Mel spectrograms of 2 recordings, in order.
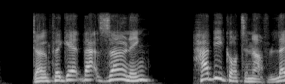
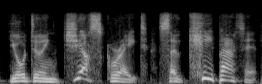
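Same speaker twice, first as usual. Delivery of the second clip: ordinary talk, nothing marked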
